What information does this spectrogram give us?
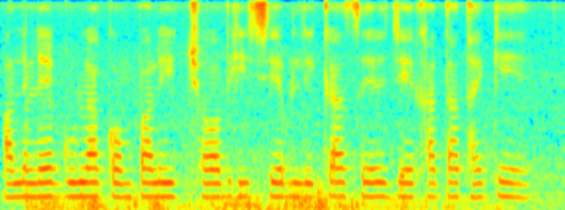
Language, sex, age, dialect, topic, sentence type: Bengali, male, 36-40, Jharkhandi, banking, statement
